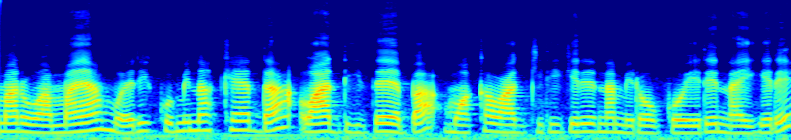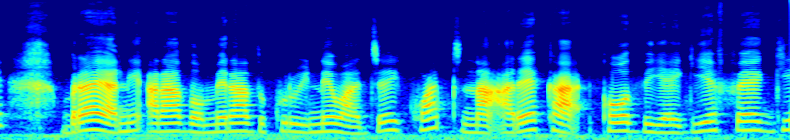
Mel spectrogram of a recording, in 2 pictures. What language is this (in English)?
Kikuyu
